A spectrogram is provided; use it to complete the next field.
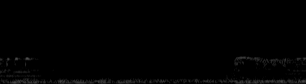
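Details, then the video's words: A wild zebra dove sings vigorously. A trilled cooing phrase fades out early, and after a pause a new rising note flattens into a long rolling trill. A faint steady high whine runs throughout. "PERKUTUT LIAR GACOR"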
